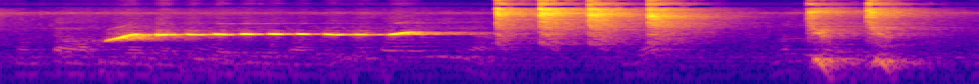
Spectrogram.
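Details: Tangse-origin white-rumped shama rough 'trek' call, used to excite young birds: a rising note into a sustained level buzzy trill, then a run of loud harsh chacking notes.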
